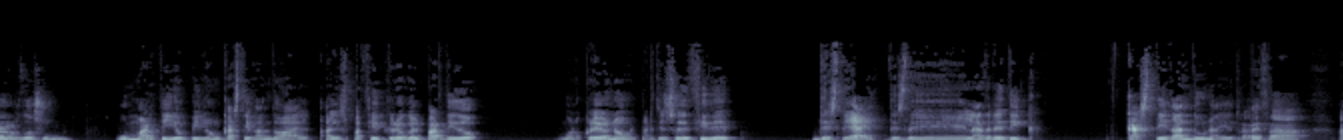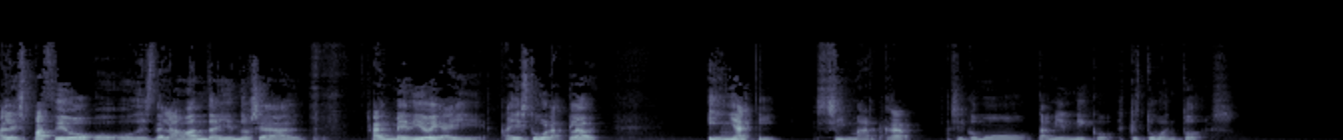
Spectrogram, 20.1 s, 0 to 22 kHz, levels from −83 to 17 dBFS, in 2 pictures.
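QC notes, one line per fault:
9.10–9.40 s and 15.78 s to the end, sudden gain jump: level drops abruptly by about 10 dB for roughly 0.3 s, then by about 8 dB from 15.78 s onward, sound and background noise falling together, likely a digital gain change applied instantly without a ramp.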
